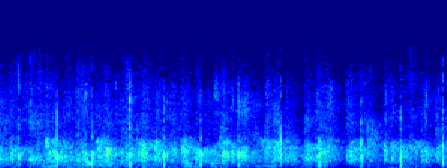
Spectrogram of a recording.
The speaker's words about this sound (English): A round of applause. Yeah, thank you.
